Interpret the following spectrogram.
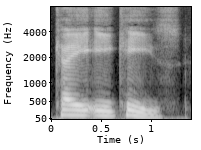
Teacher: Keikis, with the accent on the first syllable.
